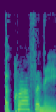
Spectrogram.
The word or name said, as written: acrophonetically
